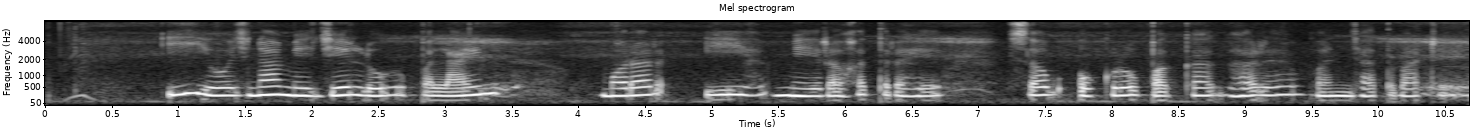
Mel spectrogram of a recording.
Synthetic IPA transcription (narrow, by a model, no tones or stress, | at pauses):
ijod͡ʒnamed͡ʒeloɡpəlain | məɾəɾ | iɦmeɾəɦət̪ɾəɦe | səbokɾopəkːaɡʱəɾbənd͡ʒat̪baʈʰḛ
